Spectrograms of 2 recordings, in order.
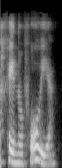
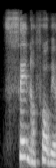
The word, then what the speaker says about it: xenofobia: ya ya entend Claro en la palabra xenofobia por ejemplo no suena genofobia que si sonara genofobia tendríamos que representarla con ese símbolo también no Entonces es una palabra que se escribe con la letra X como tal pero suena como alveolar no xenofobia O sea la lengua al alveolo Un poquito más arriba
